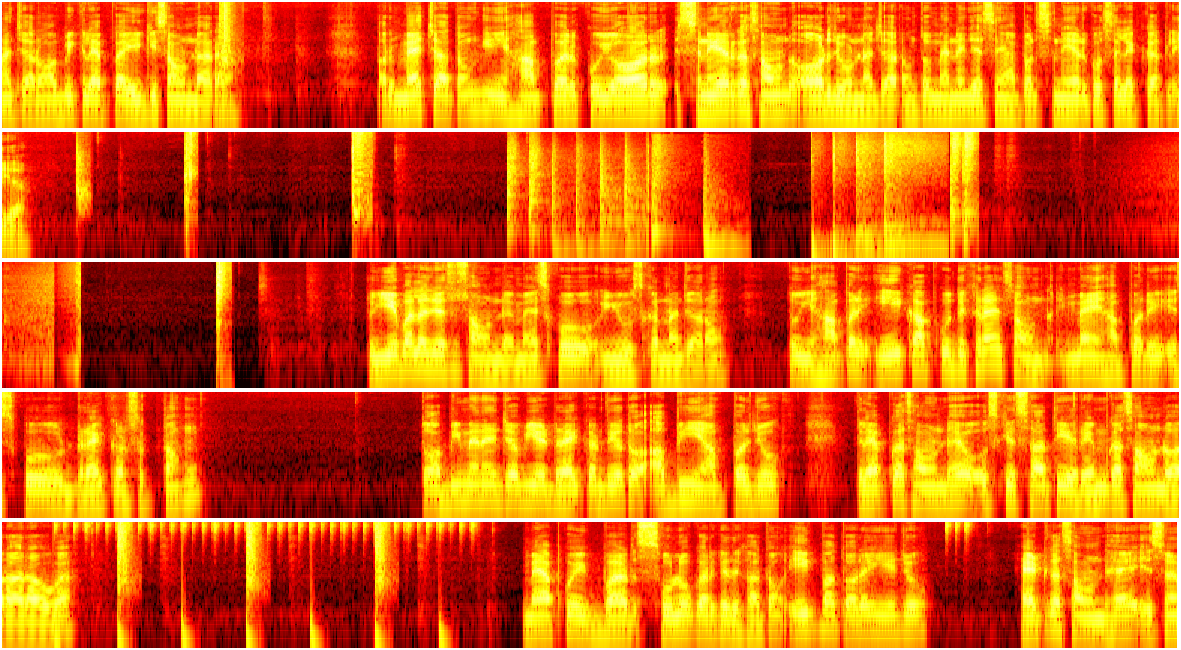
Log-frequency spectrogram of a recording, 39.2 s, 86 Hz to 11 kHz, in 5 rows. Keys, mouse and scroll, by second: 1.4 click, 6.3 click, 6.5 super+KP_Add, 7.5-8.2 scroll down 1, 8.2 click, 9.4-10.0 scroll down 1, 10.0 click, 11.4-12.0 scroll down 1, 12.0 click, 12.6 scroll down 1, 13.1 click, 13.5 scroll down 1, 14.0 click, 14.4-14.8 scroll down 1, 14.8 click, 16.3-17.0 scroll down 1, 17.0 click, 17.7 super+KP_Subtract, 19.3 scroll down 1, 20.5 super+KP_Add, 24.7 click, 26.3 super+KP_Subtract, 31.7 click, 37.6 click.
